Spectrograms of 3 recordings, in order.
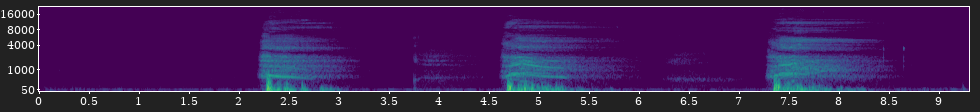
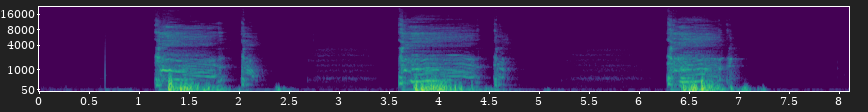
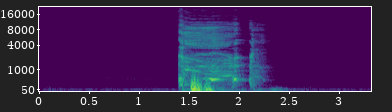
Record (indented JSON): {
  "exhalation_length": "9.3 s",
  "exhalation_amplitude": 4763,
  "exhalation_signal_mean_std_ratio": 0.31,
  "three_cough_length": "8.1 s",
  "three_cough_amplitude": 9204,
  "three_cough_signal_mean_std_ratio": 0.38,
  "cough_length": "3.3 s",
  "cough_amplitude": 10075,
  "cough_signal_mean_std_ratio": 0.31,
  "survey_phase": "beta (2021-08-13 to 2022-03-07)",
  "age": "18-44",
  "gender": "Male",
  "wearing_mask": "No",
  "symptom_runny_or_blocked_nose": true,
  "smoker_status": "Never smoked",
  "respiratory_condition_asthma": false,
  "respiratory_condition_other": false,
  "recruitment_source": "Test and Trace",
  "submission_delay": "2 days",
  "covid_test_result": "Positive",
  "covid_test_method": "RT-qPCR",
  "covid_ct_value": 29.5,
  "covid_ct_gene": "ORF1ab gene",
  "covid_ct_mean": 31.1,
  "covid_viral_load": "62 copies/ml",
  "covid_viral_load_category": "Minimal viral load (< 10K copies/ml)"
}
